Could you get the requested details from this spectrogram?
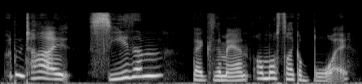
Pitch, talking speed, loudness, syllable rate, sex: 265 Hz, 180 wpm, -17 LUFS, 4.6 syllables/s, female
